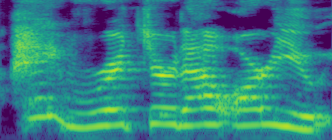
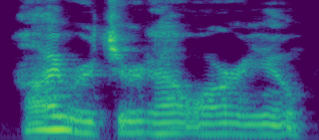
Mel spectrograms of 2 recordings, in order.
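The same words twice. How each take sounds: First: Higher, cheery hello through a smile; smiling greeting. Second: Low, subdued hello, trailing off softly; unsmiling greeting. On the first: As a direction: greet as if delighted to see them. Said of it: "put a smile on your face". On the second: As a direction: greet without a smile, low and quiet. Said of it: "if you speak to someone like this". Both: Shown as a demonstration.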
